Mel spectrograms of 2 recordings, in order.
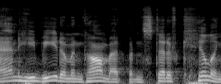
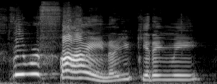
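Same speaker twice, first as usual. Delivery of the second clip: laughing disbelief; 9 semitones higher, 10 dB louder than usual. Real, not acted. Learns the lords survived.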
